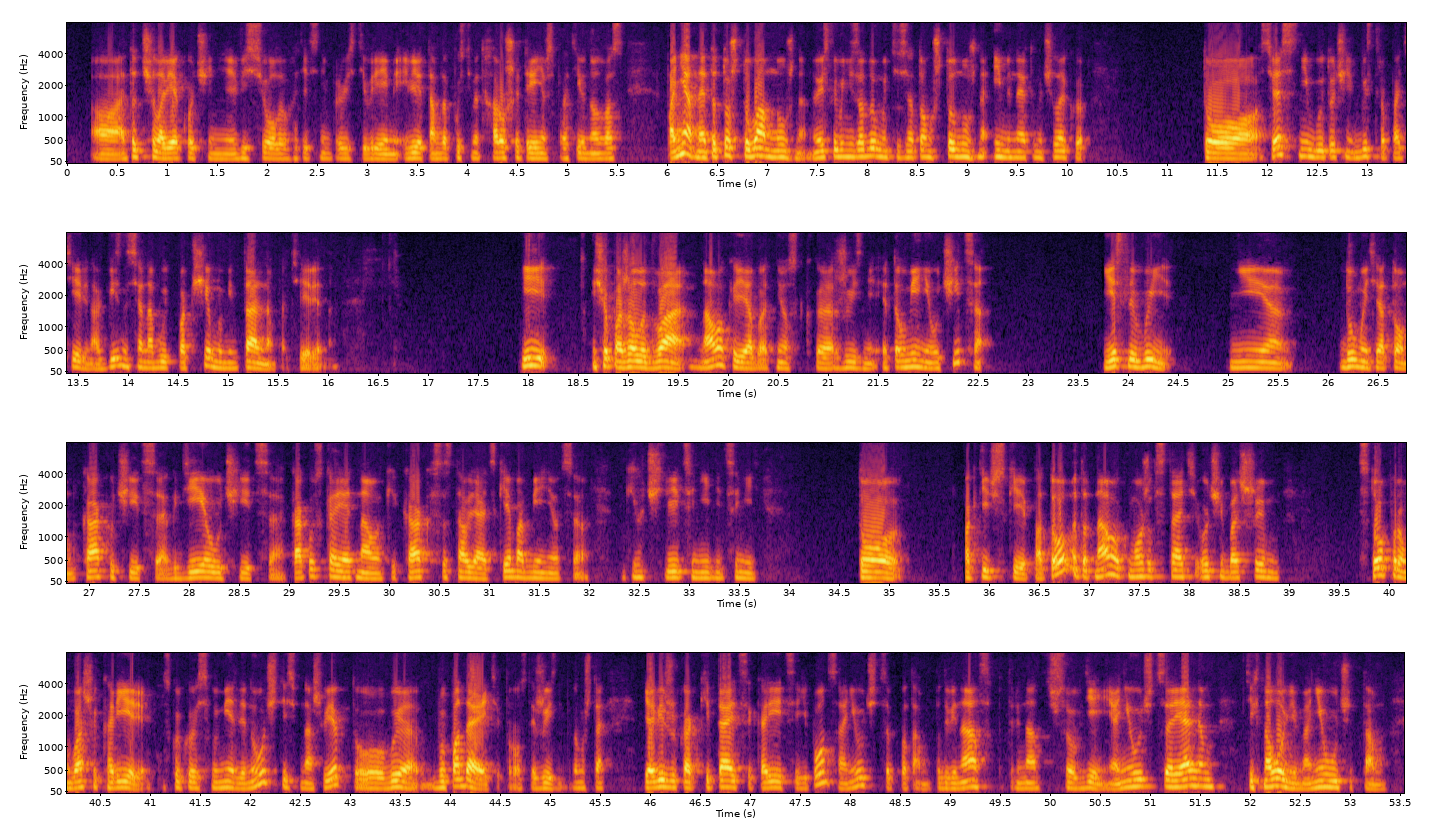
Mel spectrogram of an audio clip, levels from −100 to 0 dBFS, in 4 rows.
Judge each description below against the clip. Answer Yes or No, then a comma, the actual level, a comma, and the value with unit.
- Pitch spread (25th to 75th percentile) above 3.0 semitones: Yes, average, 3.7 semitones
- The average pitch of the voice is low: Yes, low, 125 Hz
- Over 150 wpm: Yes, fast, 160 wpm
